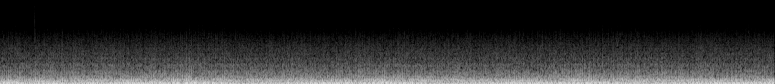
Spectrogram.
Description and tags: Synthetic noise loop that is somewhat reminiscent of a bunch of WWII era bombers, or something similar. I don't know what it should be called or how to describe it. But it is a seamless loop, if I remember correctly. I created this in Cool Edit Pro a long time ago.
engine, noise, bomber, background, loop, rumble, ambient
